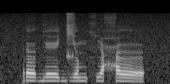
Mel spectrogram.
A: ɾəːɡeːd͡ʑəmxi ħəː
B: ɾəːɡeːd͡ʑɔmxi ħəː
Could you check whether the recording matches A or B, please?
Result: A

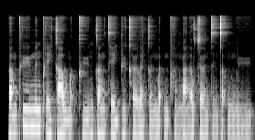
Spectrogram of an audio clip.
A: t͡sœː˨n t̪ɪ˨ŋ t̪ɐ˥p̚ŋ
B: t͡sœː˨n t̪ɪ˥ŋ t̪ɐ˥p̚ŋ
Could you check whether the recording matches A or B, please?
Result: A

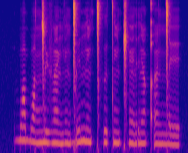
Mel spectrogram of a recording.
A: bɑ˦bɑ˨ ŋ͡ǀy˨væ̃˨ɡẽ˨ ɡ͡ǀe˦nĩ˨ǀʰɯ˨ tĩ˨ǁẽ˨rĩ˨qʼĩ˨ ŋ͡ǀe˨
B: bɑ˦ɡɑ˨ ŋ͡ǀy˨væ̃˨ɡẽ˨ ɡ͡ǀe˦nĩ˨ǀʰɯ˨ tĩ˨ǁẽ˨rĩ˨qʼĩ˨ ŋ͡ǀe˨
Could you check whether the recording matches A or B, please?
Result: A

